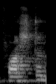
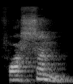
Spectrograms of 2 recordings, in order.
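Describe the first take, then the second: First: The t sound is pronounced. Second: The t sound is silent. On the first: The speaker calls it wrong. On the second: The speaker calls it right.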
